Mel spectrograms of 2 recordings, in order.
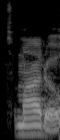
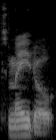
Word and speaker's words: tomato: tomorrow of course it's it said tomato or tomato it's the same both are correct tomato or tomato it's it hits from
